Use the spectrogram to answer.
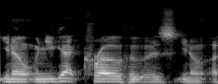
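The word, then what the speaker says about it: Crowe: I call him Crow because of Admiral Crow. That's how you pronounce his name, former CNO and former Chairman of Joint Chiefs of Staff.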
